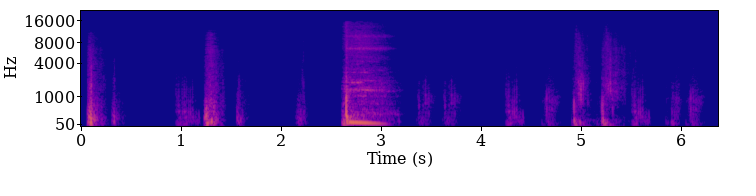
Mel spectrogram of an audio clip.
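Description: Game footsteps tap quickly across stone blocks.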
